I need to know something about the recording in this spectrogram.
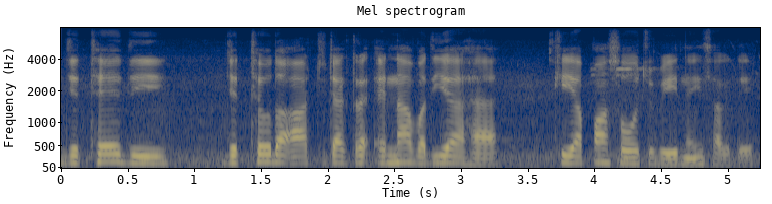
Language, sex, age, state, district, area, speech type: Punjabi, male, 18-30, Punjab, Fatehgarh Sahib, rural, spontaneous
